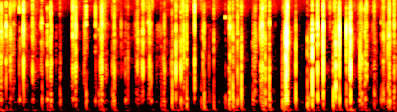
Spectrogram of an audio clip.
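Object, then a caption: Padded woven jacquard fabric cushion. Long fingernails scratch the textured surface of a soft, padded woven jacquard fabric cushion with a red leaf pattern. Quick, irregular bursts of dry, crackly scratching follow one another closely, bright and thin with almost no low end. Each stroke stops dead with no ring.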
